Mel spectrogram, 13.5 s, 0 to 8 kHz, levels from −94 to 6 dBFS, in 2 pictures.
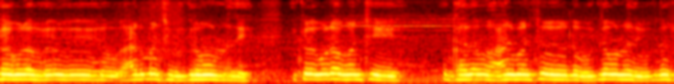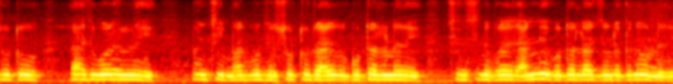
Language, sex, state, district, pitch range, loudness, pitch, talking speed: Telugu, male, Andhra Pradesh, Chittoor, 160-175 Hz, -13 LUFS, 170 Hz, 125 wpm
